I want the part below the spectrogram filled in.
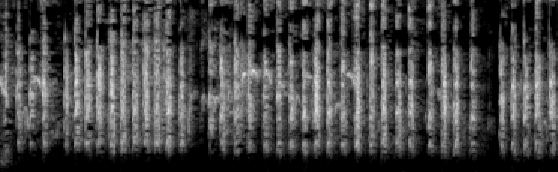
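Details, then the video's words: Eurasian tree sparrow singing in the lively, loud 'gacor' and 'ngeplong' style: a fast, steady stream of bright, high chirps, about ten a second, broken by two short pauses. "Burung Gereja Gacor dan Ngeplong tanpa Malu"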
